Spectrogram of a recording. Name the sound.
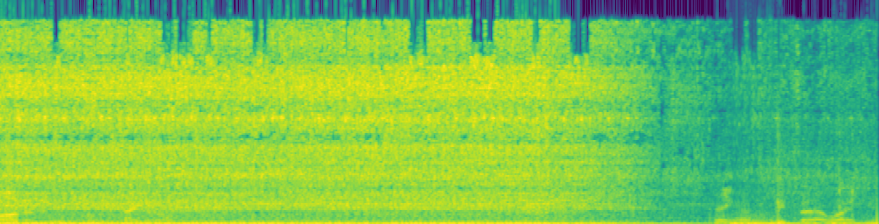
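VT Clubsport rebuilt engine running at first start-up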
